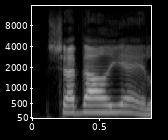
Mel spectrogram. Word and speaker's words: Chevalier: In April 2016, the French government appointed Vinterberg a Chevalier. Did I say that right? – I think so. – Of the Order des Arts et des Lettres. – Yes, that's right. Chevalier, like Maurice Chevalier.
